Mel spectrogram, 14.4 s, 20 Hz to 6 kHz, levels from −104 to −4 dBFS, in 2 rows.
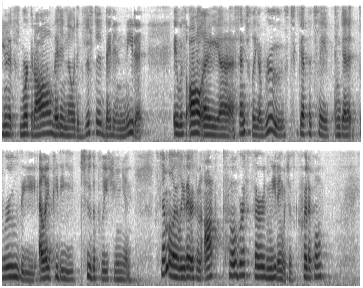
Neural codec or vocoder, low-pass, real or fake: codec, 16 kHz in and 24 kHz out, 2.2 kbps, FireRedTTS-2 codec; 5.4 kHz; fake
